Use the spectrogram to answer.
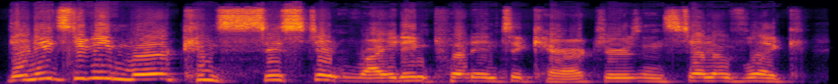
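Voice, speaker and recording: Earnest higher-voiced man chatting casually. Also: normal speed, rough recording. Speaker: podcast panelist discussing films. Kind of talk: casual chat.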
